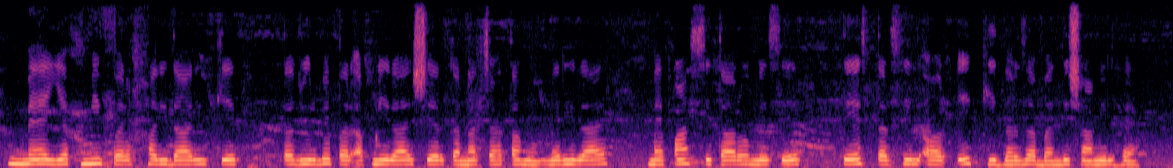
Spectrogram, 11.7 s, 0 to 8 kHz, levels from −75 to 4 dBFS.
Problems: constant background noise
